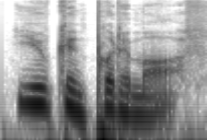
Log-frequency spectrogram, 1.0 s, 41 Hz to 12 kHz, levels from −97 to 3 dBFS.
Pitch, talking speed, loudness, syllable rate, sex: 140 Hz, 290 wpm, -16 LUFS, 5.8 syllables/s, male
